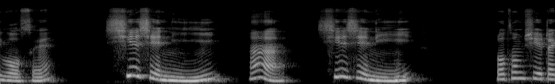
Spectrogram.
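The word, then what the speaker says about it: 谢谢你: কত number ton বলেন শেষে নিড হ্যাঁ থার্ড সো শেষে নিটা মাস্ট বি আপনি একটা ভি শেপ উঠাবেন আপনার ইয়েতে ফুল একটা আপনার উচ্চারণে ফুল ভি শেপ উঠাবেন হ্যা সো শেষেনি শুনতে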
